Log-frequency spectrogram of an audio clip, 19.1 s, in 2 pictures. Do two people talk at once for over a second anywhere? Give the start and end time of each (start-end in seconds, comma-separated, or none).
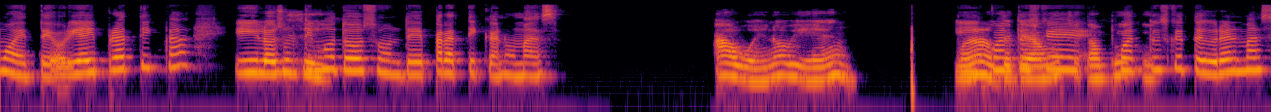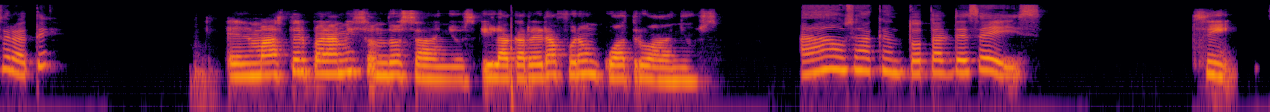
7.2-8.7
